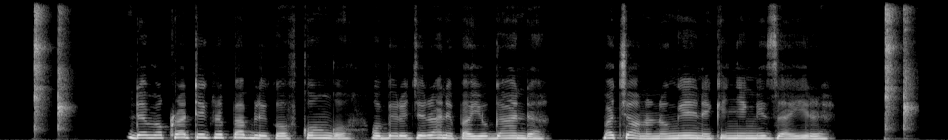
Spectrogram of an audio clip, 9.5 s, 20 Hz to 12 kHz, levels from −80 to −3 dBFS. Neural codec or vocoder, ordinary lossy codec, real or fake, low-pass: none; none; real; none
